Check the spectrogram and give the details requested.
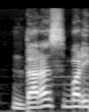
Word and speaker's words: দরসবাড়ি: সেই দরস অর্থাৎ পাঠ এই দরস থেকেই এই মাদ্রাসার নাম হয় দরসবাড়ি এবং এটি বিকৃত উচ্চারণে অনেক সময় পরিচিত পায় দারাসবাড়ি মাদ্রাসা হিসেবে।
